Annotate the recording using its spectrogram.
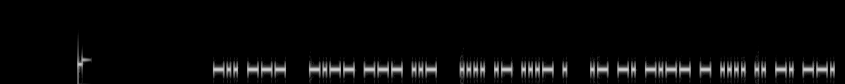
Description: Morse code, heard as a keyed tone, about 34 wpm, 700 Hz. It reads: DO YOU HAVE ANYTHING
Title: Sentences from Top 1000 Words - Review Part 5 - 35wpm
